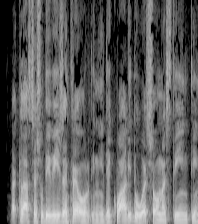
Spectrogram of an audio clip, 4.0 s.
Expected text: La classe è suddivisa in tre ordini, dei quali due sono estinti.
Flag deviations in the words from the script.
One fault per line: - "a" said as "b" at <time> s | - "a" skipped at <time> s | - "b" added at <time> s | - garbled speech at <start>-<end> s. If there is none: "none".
none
